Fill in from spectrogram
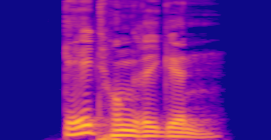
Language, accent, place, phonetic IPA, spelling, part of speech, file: German, Germany, Berlin, [ˈɡɛltˌhʊŋʁɪɡn̩], geldhungrigen, adjective, De-geldhungrigen.ogg
- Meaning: inflection of geldhungrig: 1. strong genitive masculine/neuter singular 2. weak/mixed genitive/dative all-gender singular 3. strong/weak/mixed accusative masculine singular 4. strong dative plural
